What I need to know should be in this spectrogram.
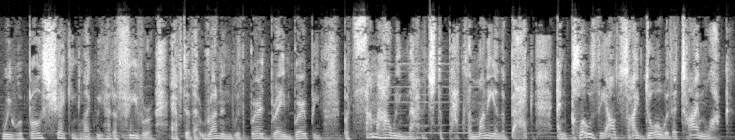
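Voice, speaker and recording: An actor playing a nervous, henpecked middle-aged husband with a hesitant manner in a 1970s radio drama. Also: male voice, medium pitch, animated, moderate pace, vocal fry. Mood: anxious, confiding. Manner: stammering, hesitant, anxious. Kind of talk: 1970s radio drama acting and first-person narration. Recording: muffled 1970s radio broadcast with music.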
